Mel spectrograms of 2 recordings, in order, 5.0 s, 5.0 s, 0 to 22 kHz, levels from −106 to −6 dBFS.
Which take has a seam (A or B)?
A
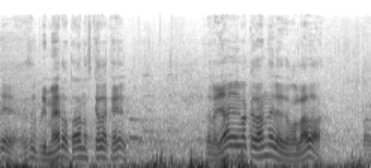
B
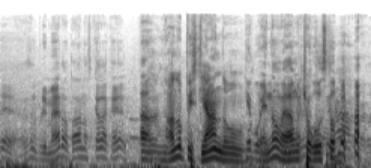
B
